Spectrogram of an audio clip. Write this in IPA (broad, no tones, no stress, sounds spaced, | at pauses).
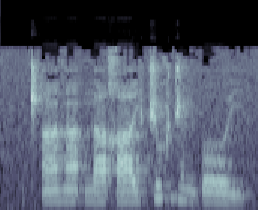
t͡ʃʼ ãː z ãː ʔ n aː χ aː j t͡ʃ ø xʷ d͡ʒ ẽ ŋ ə̃ ʔ oː j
